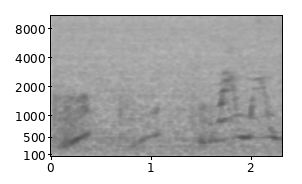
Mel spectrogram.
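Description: A house cat meowing: a short rising meow just after the start, a fainter one about a second in, and more short calls near the end.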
